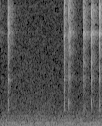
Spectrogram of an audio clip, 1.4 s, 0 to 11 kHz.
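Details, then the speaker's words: Vintage Proto Challenger 1260C 3/8" drive ratchet, New Britain design, as found and apparently never serviced, with dirt, grease and grime inside: fast light clicks in uneven bursts that turn dull and muffled at certain positions; dirty grease damping the pawl. "And if you are ratcheting, you can hear how muffled it is when it gets to certain"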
